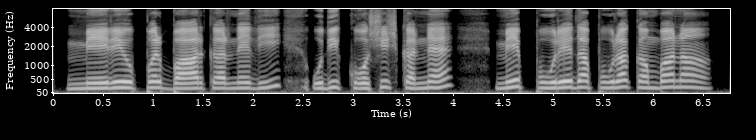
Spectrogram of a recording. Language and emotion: Dogri, fearful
